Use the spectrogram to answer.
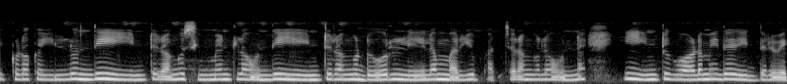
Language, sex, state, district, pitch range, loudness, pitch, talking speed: Telugu, female, Andhra Pradesh, Visakhapatnam, 215-240 Hz, -15 LUFS, 230 Hz, 205 wpm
